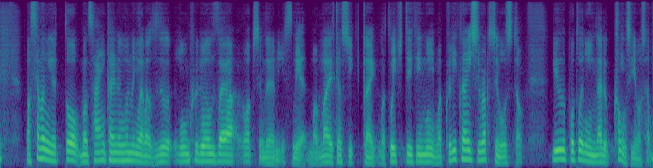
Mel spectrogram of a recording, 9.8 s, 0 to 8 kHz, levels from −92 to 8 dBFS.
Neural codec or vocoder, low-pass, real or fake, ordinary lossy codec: codec, 16 kHz, 0.5 kbps, FreqCodec, larger model; none; fake; none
